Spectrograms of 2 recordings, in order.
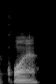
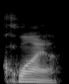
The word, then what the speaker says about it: choir: It looks like it's choir or something, but Oh, the choir. Uh-huh. pronunciation is choir. It's the k sound. Choir, choir.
